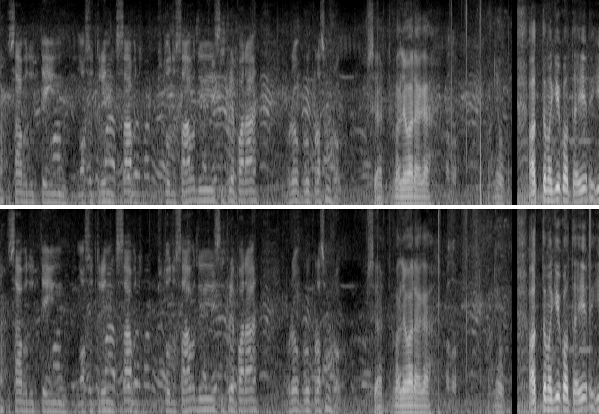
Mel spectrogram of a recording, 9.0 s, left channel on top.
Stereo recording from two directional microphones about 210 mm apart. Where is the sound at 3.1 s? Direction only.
45° right (ahead or behind).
